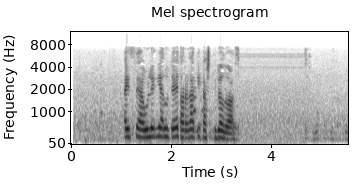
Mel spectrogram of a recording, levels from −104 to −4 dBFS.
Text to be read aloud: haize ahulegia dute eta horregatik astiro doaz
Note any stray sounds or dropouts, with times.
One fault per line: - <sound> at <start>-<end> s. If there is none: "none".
none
